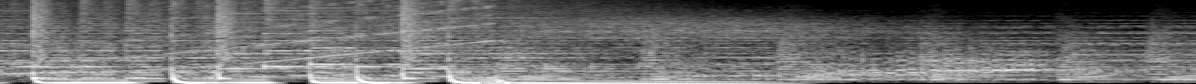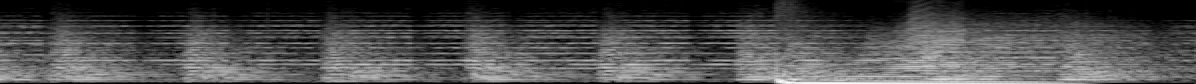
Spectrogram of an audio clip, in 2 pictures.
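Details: Electronic dubstep-style music with heavy bass drops and pounding beats, and no animal sound heard.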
